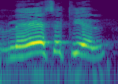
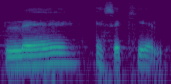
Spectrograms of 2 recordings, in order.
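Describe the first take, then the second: First: "Lee Ezequiel" said slowly with weight on "Lee"; plain emphatic. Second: Deep, hushed, slow imagined voice of God; an inner voice, far softer and lower, drawn out. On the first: Shown as a demonstration. Preacher restates the command, emphatic and slow. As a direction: stress "Lee", unhurried. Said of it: "Si me va a decir". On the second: Pretend. Preacher imagines God telling him to read Ezekiel, deep and hushed. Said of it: "No es una voz audible que me dijo".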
